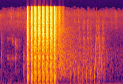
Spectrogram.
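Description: A rapid burst of about ten machine gun rounds in a military video game, loud and close, followed by fainter scattered distant shots trailing off.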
